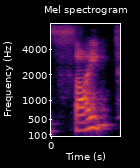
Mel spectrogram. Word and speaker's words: scite: Other initiatives seeking to help measure reproducibility include CITE, which is spelled SCITE_, interestingly, which uses deep learning to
